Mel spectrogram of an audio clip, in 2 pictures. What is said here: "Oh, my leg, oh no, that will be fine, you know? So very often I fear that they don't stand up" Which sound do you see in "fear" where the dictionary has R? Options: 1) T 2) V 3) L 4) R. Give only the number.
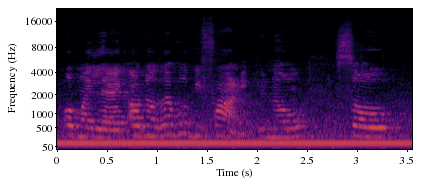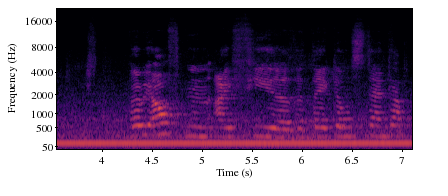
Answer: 3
